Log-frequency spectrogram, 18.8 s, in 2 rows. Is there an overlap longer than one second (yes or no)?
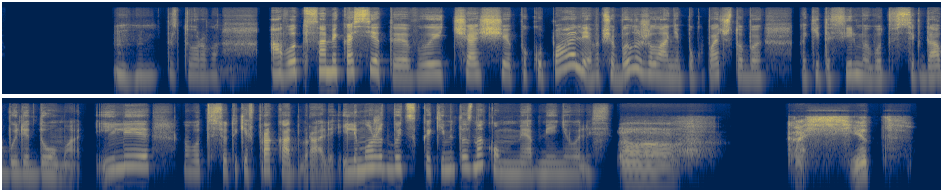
no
